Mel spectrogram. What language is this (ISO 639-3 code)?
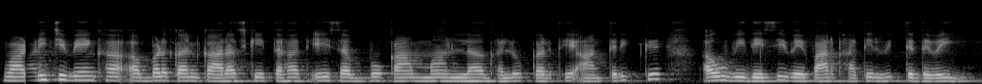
hne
